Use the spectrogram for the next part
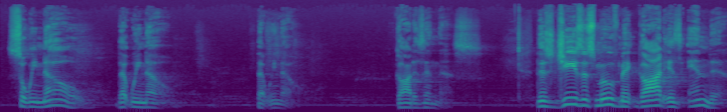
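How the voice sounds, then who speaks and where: A man's voice: high-pitched, a bit bright. A man preaching a sermon as pastor, conversational and storytelling, with casual asides. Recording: long reverb of a large hall.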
